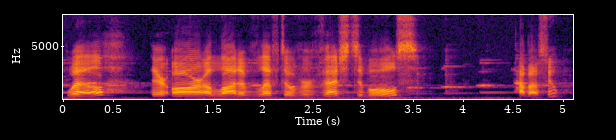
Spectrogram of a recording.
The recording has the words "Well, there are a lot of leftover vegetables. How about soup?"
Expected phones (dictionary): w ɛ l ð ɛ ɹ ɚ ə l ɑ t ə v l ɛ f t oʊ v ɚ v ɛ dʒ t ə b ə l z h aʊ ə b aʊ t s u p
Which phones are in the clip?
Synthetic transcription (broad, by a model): w ɛ l ð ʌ ɹ ɚ ə l ɑ t ə v l ɛ f t oʊ v ɚ v ɛ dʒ t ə b l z h aʊ ə b aʊ t s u p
